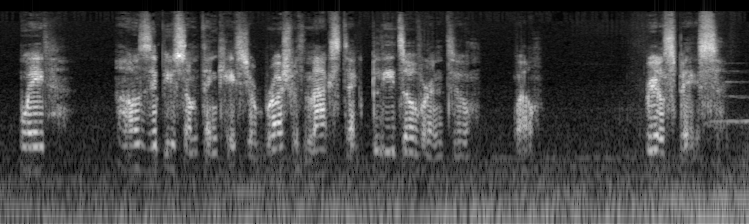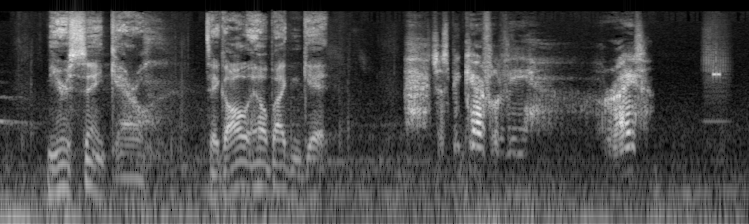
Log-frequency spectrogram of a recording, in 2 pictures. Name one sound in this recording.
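A woman speaks calmly over a call.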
